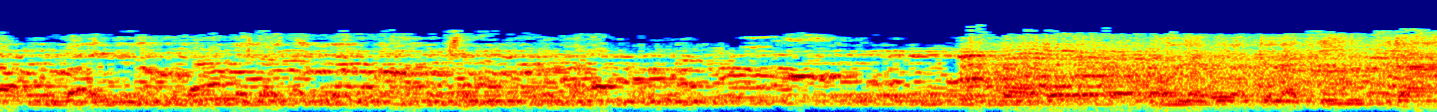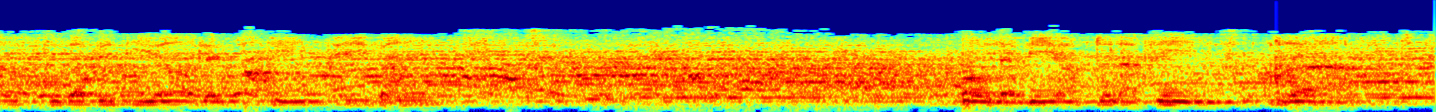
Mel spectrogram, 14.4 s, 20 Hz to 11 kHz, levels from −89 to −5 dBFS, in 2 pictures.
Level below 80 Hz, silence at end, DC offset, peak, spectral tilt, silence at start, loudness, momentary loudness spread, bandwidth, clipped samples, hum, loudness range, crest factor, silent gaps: -54 dBFS; 0 s; under 0.1%; 0 dBFS; -8.5 dB/octave; 0 s; -11 LUFS; 3 LU; 5.2 kHz; under 0.1%; none; 2 LU; 10 dB; none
